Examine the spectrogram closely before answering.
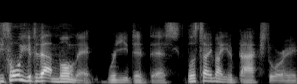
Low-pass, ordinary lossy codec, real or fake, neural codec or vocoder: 7.2 kHz; MP3, 64 kbps; fake; codec, 16 kHz in and 24 kHz out, 0.6 kbps, FireRedTTS-2 codec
